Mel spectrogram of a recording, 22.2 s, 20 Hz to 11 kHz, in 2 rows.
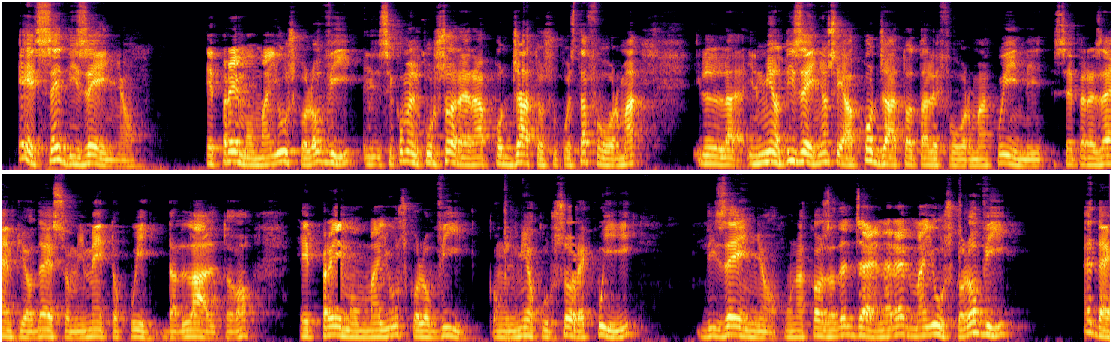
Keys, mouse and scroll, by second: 0.2 click, 3.4 shift+v, 9.2 middle click, 11.3 ctrl+middle click, 11.6 shift+middle click, 12.9 middle click, 16.2 shift+v, 17.2 click, 21.5 middle click.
